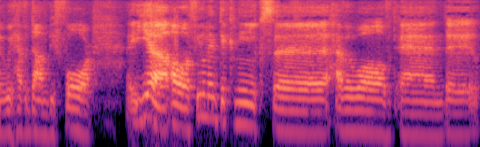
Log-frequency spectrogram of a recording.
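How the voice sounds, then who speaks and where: With a non-native accent, a man speaks at a very slow pace. His pitch is medium, with ordinary variation. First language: not English. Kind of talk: casual talk to camera.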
